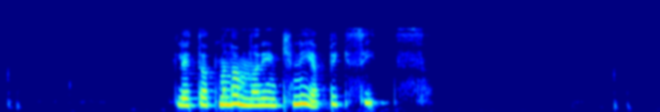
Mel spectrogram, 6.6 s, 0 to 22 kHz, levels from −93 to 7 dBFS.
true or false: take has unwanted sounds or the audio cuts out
false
